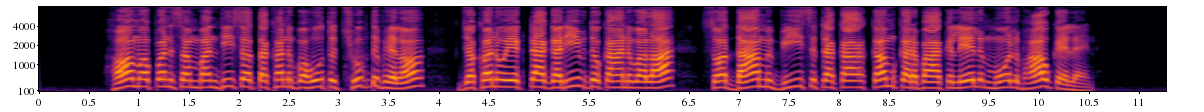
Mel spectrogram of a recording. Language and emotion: Maithili, angry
